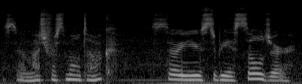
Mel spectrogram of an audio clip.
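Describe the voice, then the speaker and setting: A woman's voice: medium pitch, moderate pace, a little mellow, a little hiss or hum, lightly acted. A woman playing a guarded, blunt huntress. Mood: dryly curious. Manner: wary, dry, questioning. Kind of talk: video game dramatic acting.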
